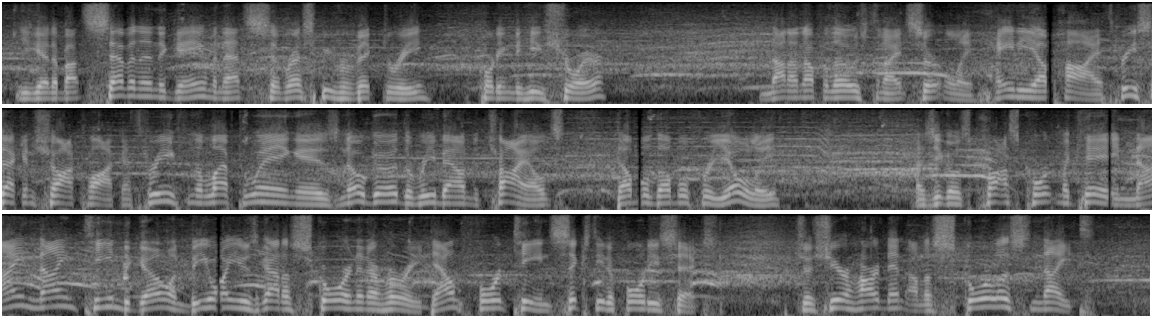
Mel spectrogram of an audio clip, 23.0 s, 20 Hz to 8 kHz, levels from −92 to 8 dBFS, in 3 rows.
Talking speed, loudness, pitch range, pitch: 195 wpm, -27 LUFS, 140-180 Hz, 160 Hz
